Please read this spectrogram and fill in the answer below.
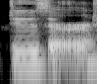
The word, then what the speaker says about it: Doozer: And then Jennifer said are we pronouncing it dozer or doozer? – Doozer. – Doozer. – Doozer, because it's like rhymes with loser.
